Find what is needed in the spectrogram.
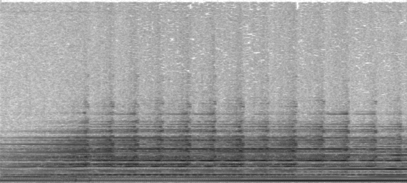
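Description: Ambient soundtrack music: a sustained, effects-processed electric guitar drone with echo, holding several steady tones and swelling slowly louder.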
